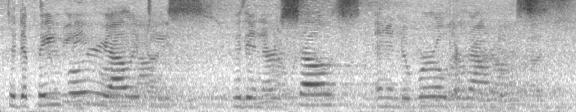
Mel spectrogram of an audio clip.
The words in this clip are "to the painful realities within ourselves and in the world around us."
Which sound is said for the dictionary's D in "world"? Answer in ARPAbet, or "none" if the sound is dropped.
D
